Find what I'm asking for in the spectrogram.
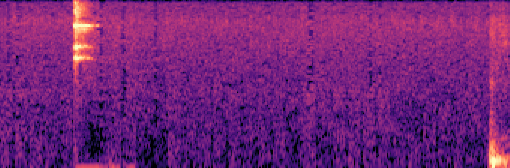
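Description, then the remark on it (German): Glasses are clinked together in a toast: a single bright glass clink rings out briefly, followed after a quiet pause by a dull low thump. “Mädels, ich weiß nicht, wie es euch geht, aber mein Mund ist trocken und wir müssen unbedingt mal wieder ein bisschen mehr trinken.”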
